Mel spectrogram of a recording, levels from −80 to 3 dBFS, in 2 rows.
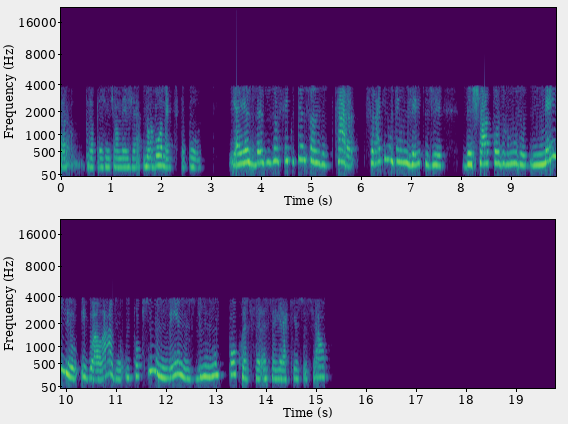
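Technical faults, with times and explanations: Throughout, Speex codec: the speech sounds hoarse, noisy and partly robotic, with nothing above 3.8 kHz. At about 4 kbps the CELP coder has very few bits for the excitation signal, so it models the voice only coarsely and the result approaches vocoder-like synthesis.
1.03, 3.50, 8.45, 10.93 and 13.40 s, audio missing between chunks: brief skips where a short piece, roughly 30 ms, vanishes and the two sides butt together without silence. The spacing falls on multiples of 2.5 s, likely from a chunked recorder or processor dropping samples at each chunk boundary.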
